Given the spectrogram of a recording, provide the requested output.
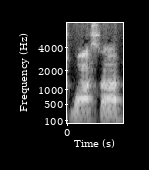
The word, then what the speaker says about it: Wausau: Wausau, is that how you say it? Wausau? Yeah, it's Wausau.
